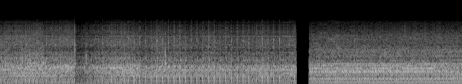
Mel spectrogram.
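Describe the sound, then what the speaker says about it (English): A generator runs steadily to power lights inside Combe Down Tunnel, a loud, constant engine drone that holds throughout with one brief dropout. "generator going to actually produce some power to power the lights inside"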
